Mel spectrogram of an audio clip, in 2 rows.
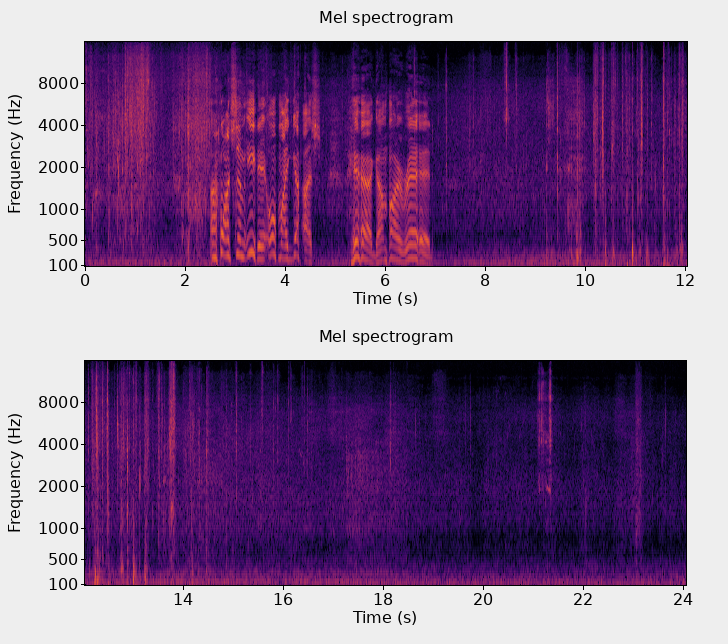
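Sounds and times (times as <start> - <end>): fish thrashing against a kayak: 0.0 - 5.1, 9.2 - 16.6
steady low hum: 0.0 - 24.0.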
